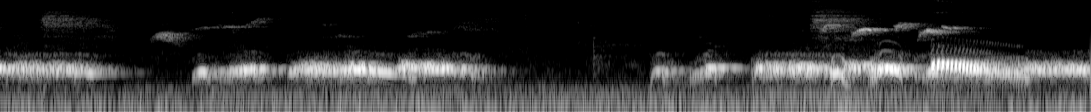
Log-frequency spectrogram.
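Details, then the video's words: Spotted dove giving its coo to rouse the household flock of doves: low, burry crooning phrases with a pause of about a second in the middle, and brief high chirps and twitters from other birds in the background. "Cu gáy gáy thúc cả bầy cu ở nhà gáy loạn. tiếng chim cu gáy kích bổi nhanh nổi nhất."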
